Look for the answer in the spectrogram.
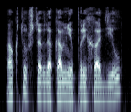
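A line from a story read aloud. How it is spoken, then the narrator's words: Miserable question. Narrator (Russian): несчастным голосом спросил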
